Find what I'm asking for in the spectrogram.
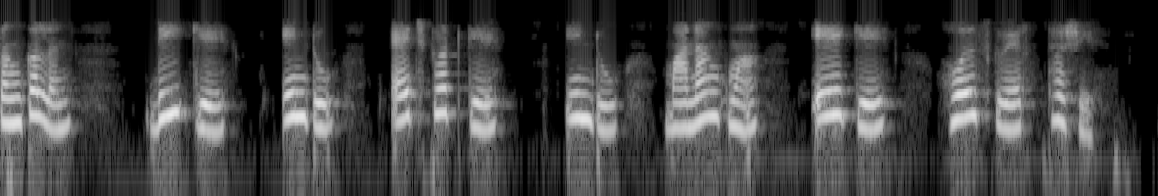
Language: Gujarati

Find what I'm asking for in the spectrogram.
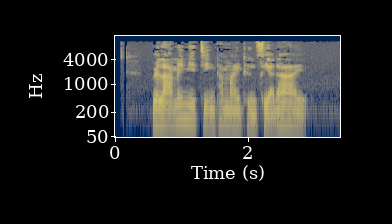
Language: Thai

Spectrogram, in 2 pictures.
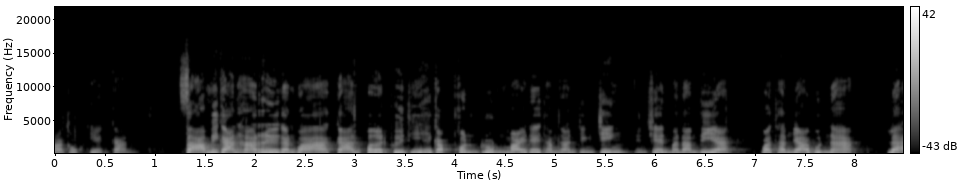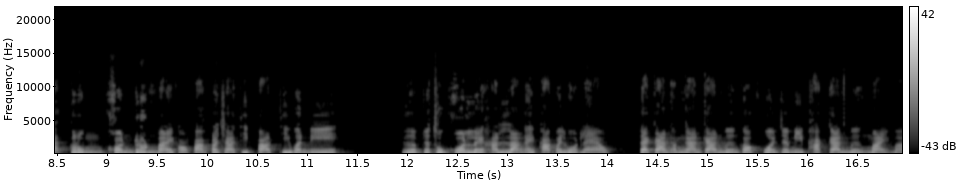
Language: Thai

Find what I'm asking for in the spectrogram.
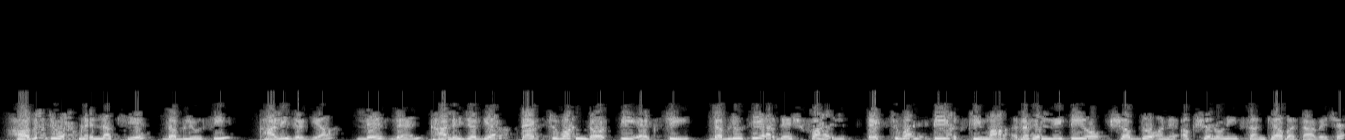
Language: Gujarati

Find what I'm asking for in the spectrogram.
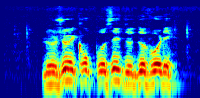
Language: French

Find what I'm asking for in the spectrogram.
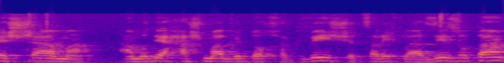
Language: Hebrew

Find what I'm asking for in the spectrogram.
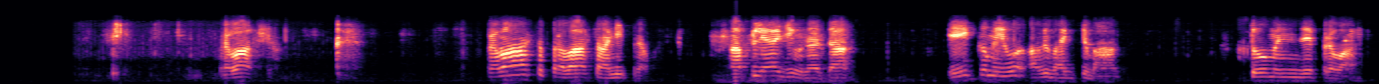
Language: Marathi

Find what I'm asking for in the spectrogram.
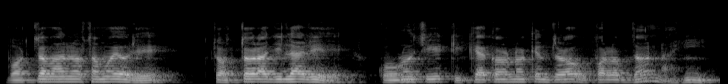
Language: Odia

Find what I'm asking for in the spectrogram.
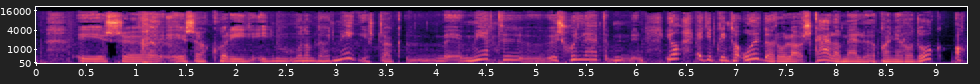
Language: Hungarian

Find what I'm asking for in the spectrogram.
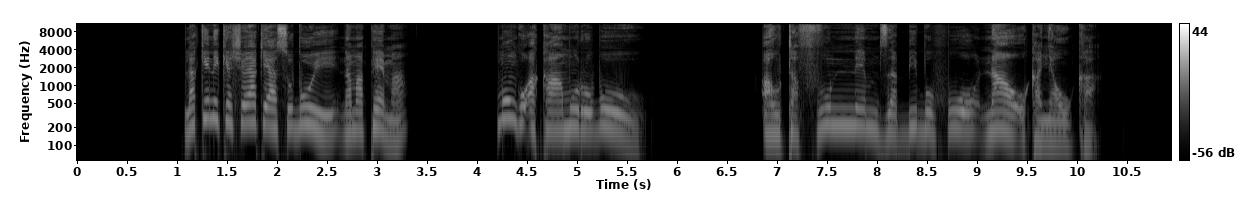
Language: Swahili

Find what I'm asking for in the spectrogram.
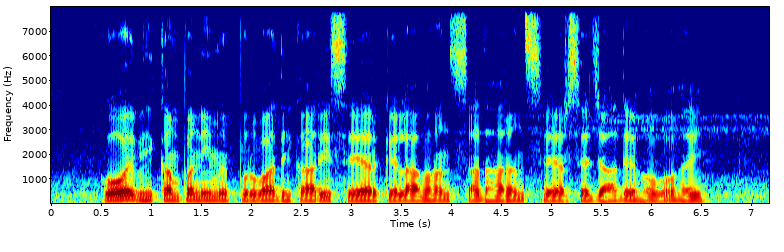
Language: Magahi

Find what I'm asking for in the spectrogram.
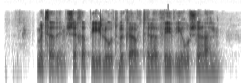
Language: Hebrew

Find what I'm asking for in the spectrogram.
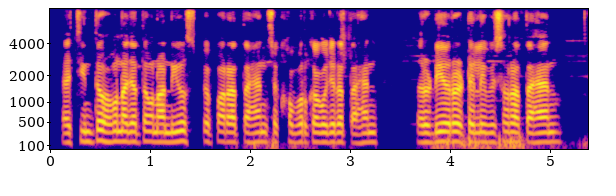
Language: Santali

